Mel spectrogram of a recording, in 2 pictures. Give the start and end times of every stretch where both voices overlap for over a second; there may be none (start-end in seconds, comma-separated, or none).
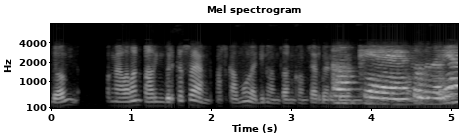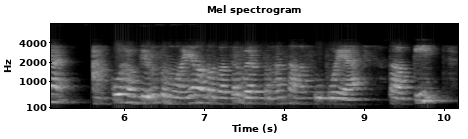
3.5-4.7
